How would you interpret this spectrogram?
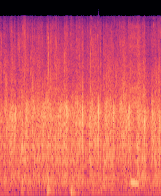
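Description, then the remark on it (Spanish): Steady applause from a group of people, dense continuous clapping at an even loudness for a few seconds, with a few sharper claps standing out. “Un aplauso.”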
